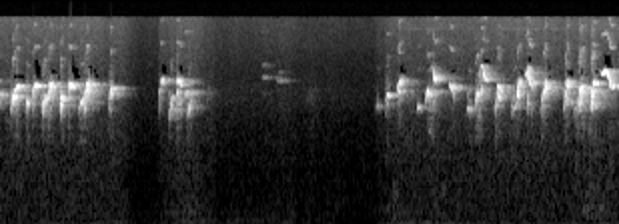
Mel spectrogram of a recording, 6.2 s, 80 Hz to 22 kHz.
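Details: A young goldfinch hybrid, raised by its mother rather than hand-reared and separated at 23 days, sings rapid, bright twittering phrases of high tinkling notes. It breaks off briefly, then resumes a longer chattering run; its song is still muddled but promising.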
